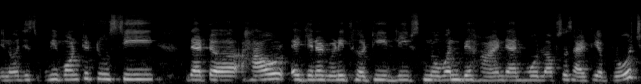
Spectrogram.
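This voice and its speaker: A woman speaks at a medium pitch and a fairly quick pace. Her intonation stays fairly even. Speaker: coordinator of a regional civil society platform. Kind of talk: opening remarks at online panel event. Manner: fast.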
